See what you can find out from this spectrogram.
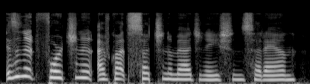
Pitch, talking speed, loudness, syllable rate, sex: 250 Hz, 195 wpm, -18 LUFS, 6.7 syllables/s, female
